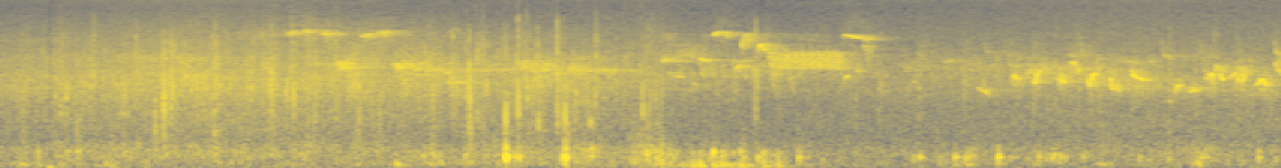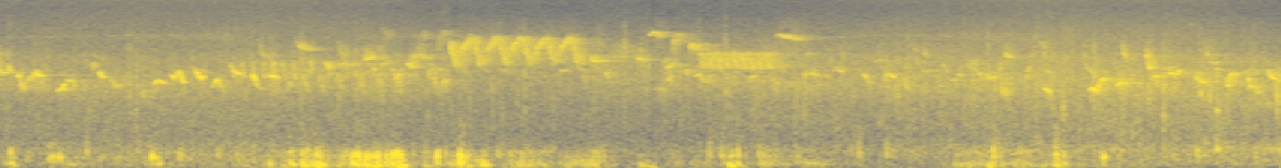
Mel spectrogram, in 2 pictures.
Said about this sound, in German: Ich hangel nicht mehr zum nächsten Rotkehlchen und lass das Duett zwischen den roten kleinen Zweigsängern und der singenden Drossel links hinter mir.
